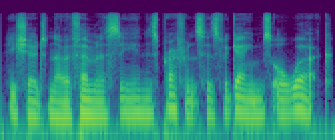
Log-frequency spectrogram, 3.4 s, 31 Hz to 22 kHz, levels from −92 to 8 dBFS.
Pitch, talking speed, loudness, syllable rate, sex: 105 Hz, 195 wpm, -17 LUFS, 6.2 syllables/s, male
